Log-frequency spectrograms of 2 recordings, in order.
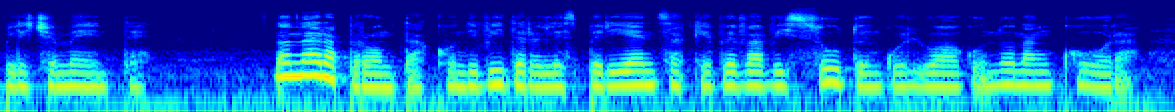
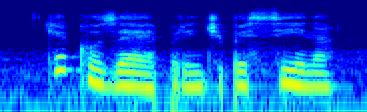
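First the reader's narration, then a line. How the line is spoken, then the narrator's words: Friendly question. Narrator (Italian): chiese in tono affabile Anselmo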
